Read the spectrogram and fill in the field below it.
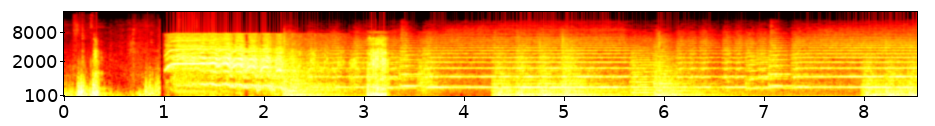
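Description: A horse on a farm lets out a loud, long whinny that rises and then trails off in shaky, wavering breaths, preceded by a few quick hoof clops and followed by more snorting neighs close by.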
